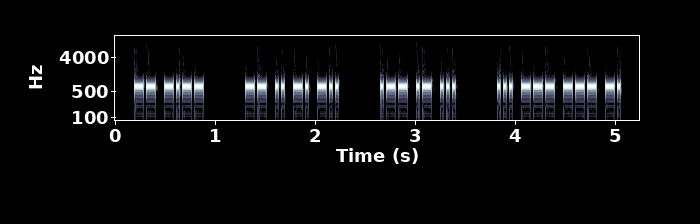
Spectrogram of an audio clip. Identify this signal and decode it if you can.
Morse code, heard as a keyed tone, about 40 wpm, 700 Hz. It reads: MY MIND WAS SOON
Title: 2x Word-Spacing - Sentences from Top 500 Words - 40wpm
